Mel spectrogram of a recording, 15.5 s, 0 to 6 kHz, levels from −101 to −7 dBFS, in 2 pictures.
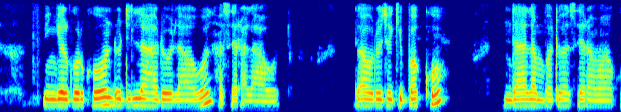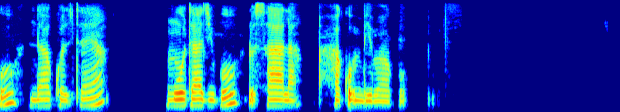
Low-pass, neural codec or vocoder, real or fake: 5.4 kHz; none; real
